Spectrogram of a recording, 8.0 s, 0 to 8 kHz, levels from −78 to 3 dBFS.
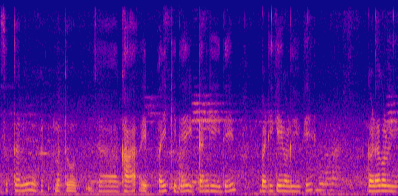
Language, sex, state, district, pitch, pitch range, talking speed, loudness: Kannada, female, Karnataka, Belgaum, 215 Hz, 205-230 Hz, 90 wpm, -20 LUFS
